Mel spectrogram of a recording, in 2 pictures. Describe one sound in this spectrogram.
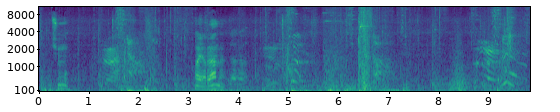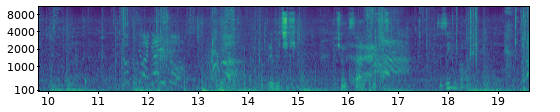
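Metal blades clash and strike in a fight.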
